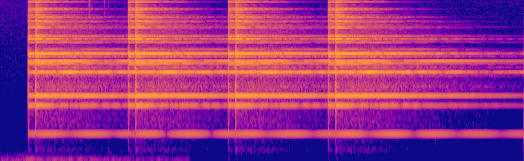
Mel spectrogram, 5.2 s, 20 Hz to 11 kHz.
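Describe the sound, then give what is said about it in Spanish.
Four church bell strikes ring out the quarters before the midnight hours, each one a bright, loud metallic tone about a second apart. The last strike hums on and slowly fades. “4 campanadas, que seran els quarts. Tocaran 4 campanadas. Serán los cuartos.”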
